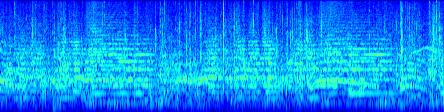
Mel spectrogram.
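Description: Military brass band playing the musical honors for the newly sworn-in president, with held brass notes over drum strokes, while voices in the crowd cheer.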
